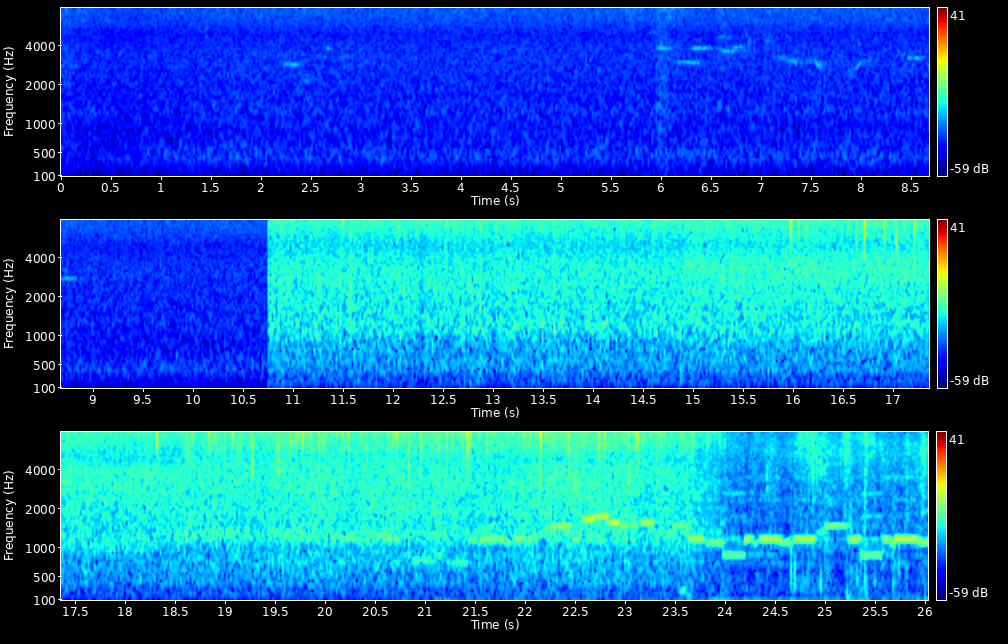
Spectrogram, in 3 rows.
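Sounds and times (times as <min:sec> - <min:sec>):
heavy rain on water: 0:10.8 - 0:24.2
soft music: 0:18.8 - 0:26.0.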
